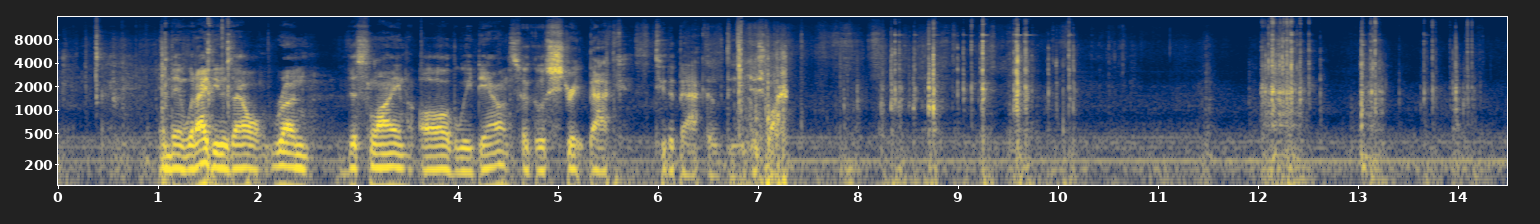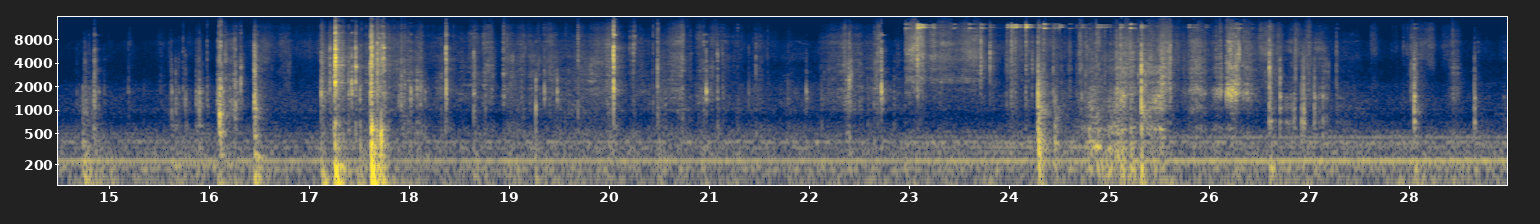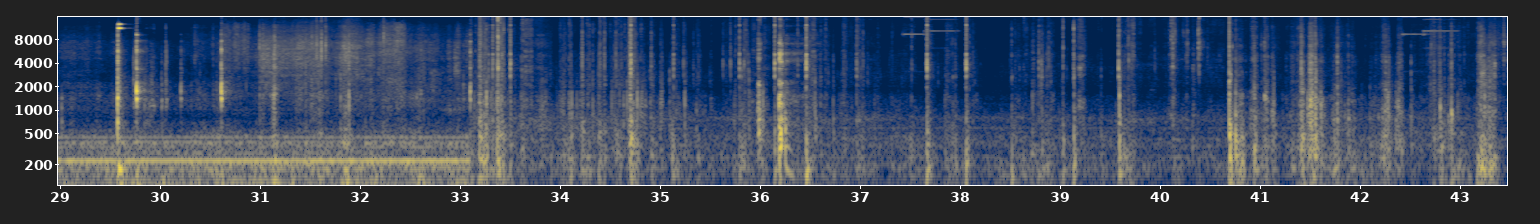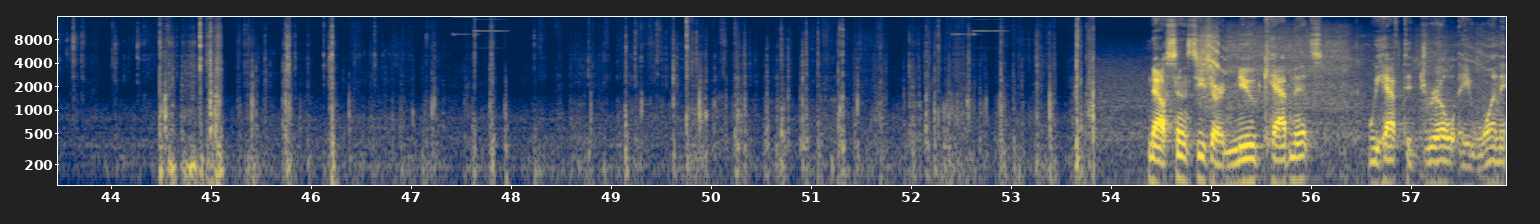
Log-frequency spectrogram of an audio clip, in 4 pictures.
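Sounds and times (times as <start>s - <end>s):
steady low hum: 0.0s - 33.2s, 53.7s - 57.9s.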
